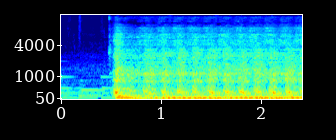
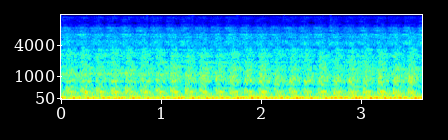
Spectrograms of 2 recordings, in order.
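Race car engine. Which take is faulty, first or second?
first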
